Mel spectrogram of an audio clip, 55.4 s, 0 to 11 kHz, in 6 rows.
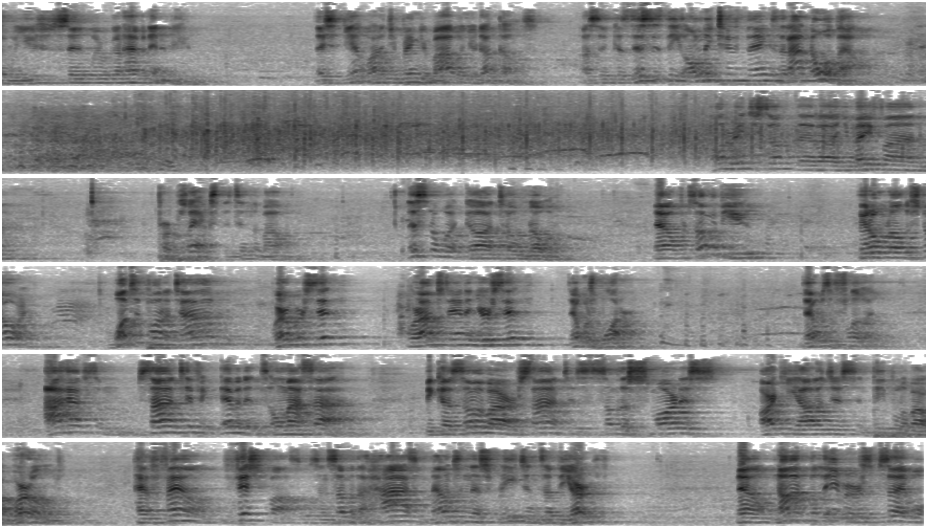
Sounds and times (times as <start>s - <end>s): Speech: 0.0s - 2.0s, 3.2s - 8.8s, 16.4s - 18.8s, 20.1s - 21.5s, 22.4s - 24.4s, 25.0s - 34.2s, 35.7s - 36.7s, 37.4s - 47.0s, 47.6s - 52.4s, 53.6s - 55.4s.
